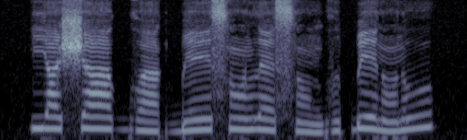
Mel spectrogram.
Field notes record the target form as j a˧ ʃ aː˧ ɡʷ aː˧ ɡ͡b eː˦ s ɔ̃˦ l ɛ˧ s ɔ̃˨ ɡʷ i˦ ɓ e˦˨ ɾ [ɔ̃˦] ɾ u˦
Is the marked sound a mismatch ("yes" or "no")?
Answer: no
